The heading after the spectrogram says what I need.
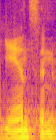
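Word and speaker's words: Janssen: jnj or the the the jansen or the yanson vaccine the german pronunciation i guess it's a different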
